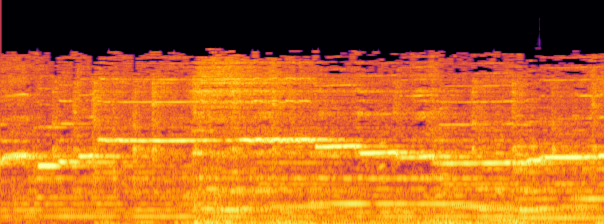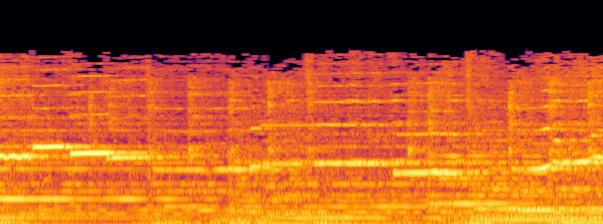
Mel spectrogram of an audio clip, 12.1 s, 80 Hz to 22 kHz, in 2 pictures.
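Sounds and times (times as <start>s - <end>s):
bamboo flute melody: 0.0s - 12.0s
lower accompaniment: 0.0s - 12.0s.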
